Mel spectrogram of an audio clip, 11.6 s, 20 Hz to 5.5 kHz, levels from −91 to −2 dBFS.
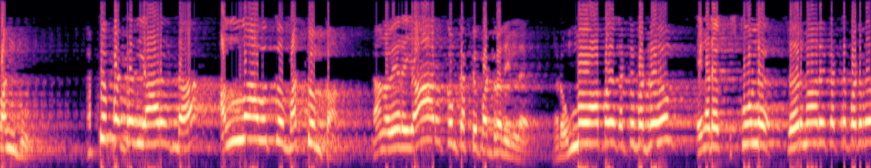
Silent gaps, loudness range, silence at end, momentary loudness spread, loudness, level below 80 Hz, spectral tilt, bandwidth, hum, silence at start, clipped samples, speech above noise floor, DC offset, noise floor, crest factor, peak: none; 2 LU; 0 s; 11 LU; -8 LUFS; -44 dBFS; -6.5 dB/octave; 5.4 kHz; none; 0 s; 5%; 29 dB; 0.3%; -37 dBFS; 8 dB; 0 dBFS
